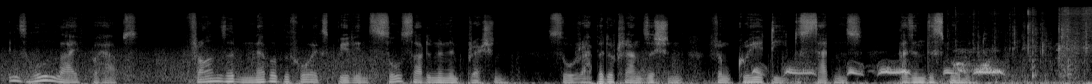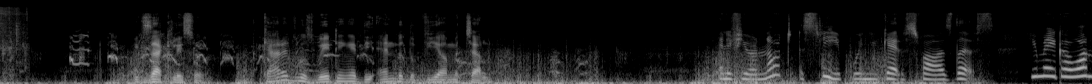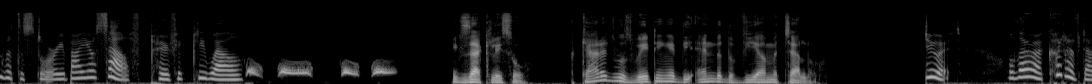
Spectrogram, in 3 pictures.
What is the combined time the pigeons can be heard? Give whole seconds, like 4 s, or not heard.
4 s.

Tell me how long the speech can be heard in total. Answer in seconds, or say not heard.
25 s.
